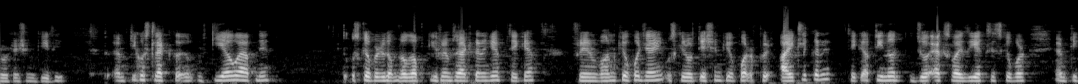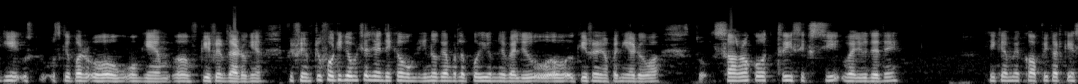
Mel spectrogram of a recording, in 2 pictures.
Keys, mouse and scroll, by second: 5.6-7.9 drag, 13.6-16.6 drag, 17.0-20.1 drag, 21.2-21.5 drag.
